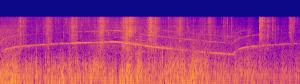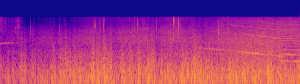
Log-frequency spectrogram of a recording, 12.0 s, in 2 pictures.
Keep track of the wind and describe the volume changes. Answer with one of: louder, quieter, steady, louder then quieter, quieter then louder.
quieter then louder.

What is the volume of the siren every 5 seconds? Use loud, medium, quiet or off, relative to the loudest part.
loud, medium, loud.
